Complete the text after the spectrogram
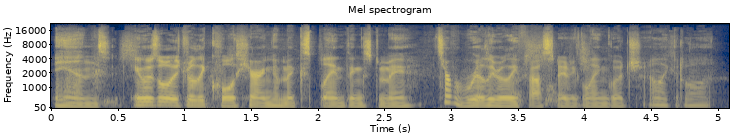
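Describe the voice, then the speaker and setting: Speaking fast at a medium pitch with fairly even intonation and a darkish tone, a streamer chats with viewers mid-game. Their first language is Anishinaabemowin, and they swear and yelp at enemies in the middle of sentences.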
